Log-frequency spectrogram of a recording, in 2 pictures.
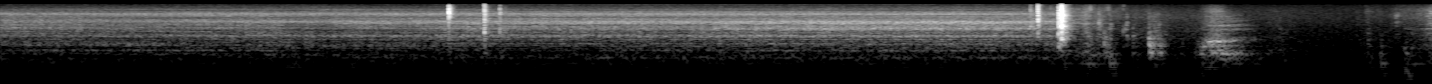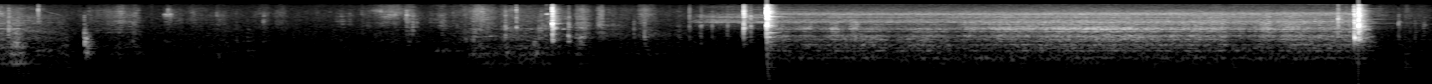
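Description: Butane soldering torch burning with a steady hiss as wire is soldered. The hiss stops about five seconds in, leaving faint handling of wires, then starts again with a sharp click about eleven seconds in and runs until another click near the end.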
